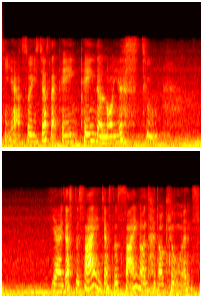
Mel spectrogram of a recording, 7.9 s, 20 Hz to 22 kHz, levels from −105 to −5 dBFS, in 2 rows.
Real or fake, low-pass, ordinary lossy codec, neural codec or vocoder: real; none; none; none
